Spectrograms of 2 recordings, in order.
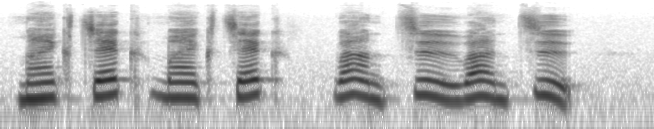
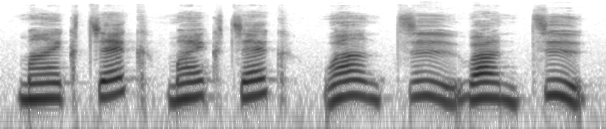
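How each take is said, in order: First: The voice has boosted high treble frequencies. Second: The voice has boosted low bass frequencies. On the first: "これは明るいエフェクトです。" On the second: "これはバスエフェクトです。"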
